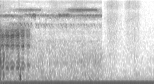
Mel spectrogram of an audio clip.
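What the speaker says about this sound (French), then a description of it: "Ah non, c'est pas un mouton comme les autres" A sheep bleats in Minecraft with the Cobblemon mod, a short bright bleat in the opening half-second, then a faint game ambience with no voices.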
